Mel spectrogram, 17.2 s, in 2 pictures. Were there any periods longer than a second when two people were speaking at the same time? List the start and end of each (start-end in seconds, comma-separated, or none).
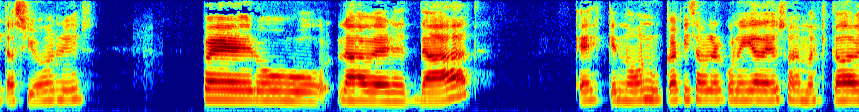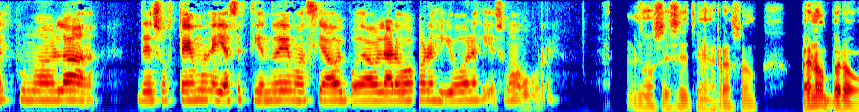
none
